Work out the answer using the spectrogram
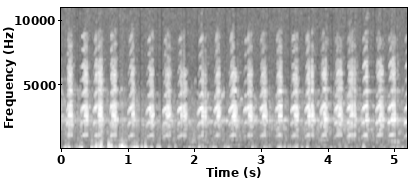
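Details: Young peregrine falcons being released, Barycz Valley, Poland, 27 May 2020, calling nonstop with a fast chatter of harsh kek notes, roughly three per second, over steady low rumbling and thumping background noise.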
